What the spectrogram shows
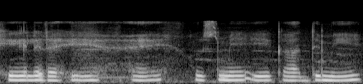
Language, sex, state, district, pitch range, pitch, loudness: Hindi, female, Bihar, Patna, 190-200 Hz, 195 Hz, -15 LUFS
